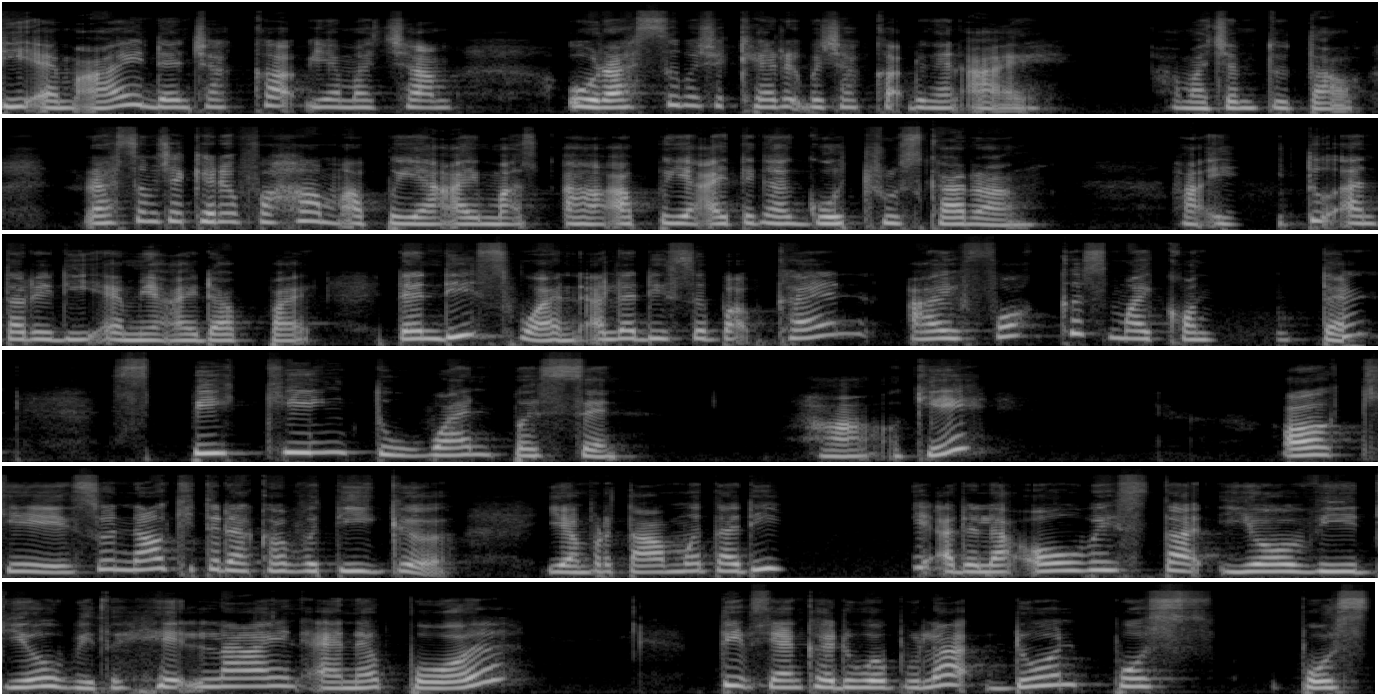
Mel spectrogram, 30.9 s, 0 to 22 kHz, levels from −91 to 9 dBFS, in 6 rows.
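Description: At 9.73 s the speech halts in a call audio freeze lasting until 9.97 s. The last sound carries on as a fading buzz for about 210 ms, ending in about 50 ms of silence. The likely cause is delayed packets emptying the jitter buffer. Speech then resumes where it stopped, with nothing lost.

From 14.07 s to 17.98 s a jitter buffer speed-up runs the speech at 105% of its normal rate. Pitch stays the same. Tiny pitch-period slices are cut repeatedly, trimming roughly a fifth of a second, and the delivery sounds slightly hurried.

Inside that stretch, at 14.83 s, a second freeze stretches the sound for 270 ms until 15.13 s, with no silence. Late packets likely starved the buffer again.

At 15.34 to 15.38 s the playback jumps in a skip ahead. Around a fifth of a second of speech is discarded. The two sides are spliced almost directly, so the jump is abrupt.

From 15.84 s to 16.70 s a jitter buffer slow-down takes over. 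Single pitch periods are repeated to rebuild the reserve, adding 114 ms. Speech runs at 88% speed, at the same pitch, and sounds drawn out.

From 23.22 s to 30.74 s a second speed-up runs at 106%. Roughly half a second is removed, and the speech sounds rushed through that stretch.

At 23.51 s, early in that stretch, the longest freeze begins and lasts until 24.08 s. A fading buzz fills 540 ms, including about 210 ms of silence. The likely cause is packets held up long enough to drain the buffer completely.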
